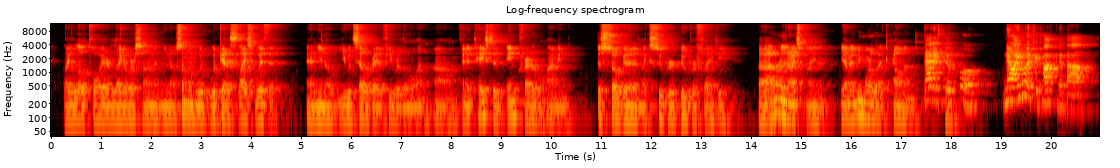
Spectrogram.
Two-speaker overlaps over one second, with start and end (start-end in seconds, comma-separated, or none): none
